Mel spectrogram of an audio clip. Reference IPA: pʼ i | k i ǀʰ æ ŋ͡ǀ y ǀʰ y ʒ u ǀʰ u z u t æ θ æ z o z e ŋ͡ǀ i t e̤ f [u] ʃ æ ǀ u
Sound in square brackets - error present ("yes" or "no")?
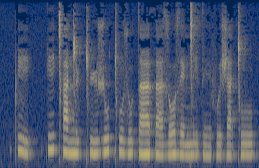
yes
